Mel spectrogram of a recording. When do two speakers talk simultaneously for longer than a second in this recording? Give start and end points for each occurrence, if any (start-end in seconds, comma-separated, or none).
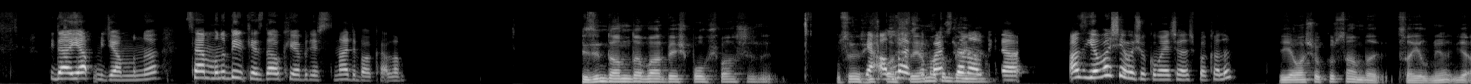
8.6-9.9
